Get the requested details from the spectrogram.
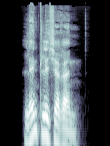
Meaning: inflection of ländlich: 1. strong genitive masculine/neuter singular comparative degree 2. weak/mixed genitive/dative all-gender singular comparative degree
- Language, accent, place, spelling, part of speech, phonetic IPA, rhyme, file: German, Germany, Berlin, ländlicheren, adjective, [ˈlɛntlɪçəʁən], -ɛntlɪçəʁən, De-ländlicheren.ogg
